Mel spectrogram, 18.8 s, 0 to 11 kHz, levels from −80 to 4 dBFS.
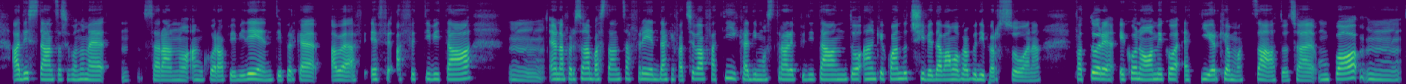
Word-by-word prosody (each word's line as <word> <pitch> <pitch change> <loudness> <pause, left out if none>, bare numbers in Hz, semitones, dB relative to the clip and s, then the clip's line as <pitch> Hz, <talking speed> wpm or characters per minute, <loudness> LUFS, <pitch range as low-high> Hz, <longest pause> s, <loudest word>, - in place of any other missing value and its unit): a 190 +1 +4
distanza 195 -3 0
secondo 190 +1 -6
me, 175 -2 +1
mhmm, 145 - -15 0.2
saranno 170 -5 -1
ancora 170 -1 -2
più 170 -1 -7
evidenti, 175 -1 +2
perché 170 -1 0
vabbè 175 +1 +1
af 165 - -1
effe 195 -1 -3
affettività, 205 +1 +2 0.5
mhmm, 165 -8 -10
è 200 - +2
una 200 0 +3
persona 205 +1 0
abbastanza 200 +1 -3
fredda, 200 -2 -1
che 195 0 -10
faceva 205 +4 0
fatica 210 +2 -4
a - - +4
dimostrare 190 0 -2
più 185 0 -12
di 195 0 -8
tanto, 195 +1 +2
anche 210 +1 0
quando 215 +1 +1
ci 220 0 0
vedevamo 185 0 +2
proprio 190 0 -1
di 185 -1 0
persona. 155 -2 -3 0.4
Fattore 205 -1 +3
economico: 200 -1 +2
è 180 0 -5
tirchio 190 0 0
ammazzato, 170 -2 -1
cioè 165 -2 0
un 190 +2 -5
po', 210 +5 +7
mhmm, 190 -8 -7
190 Hz, 140 wpm, -23 LUFS, 180-205 Hz, 0.5 s, po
